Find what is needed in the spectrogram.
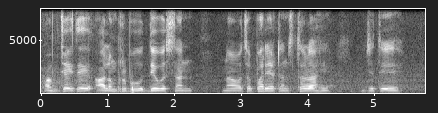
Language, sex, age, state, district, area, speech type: Marathi, male, 18-30, Maharashtra, Osmanabad, rural, spontaneous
